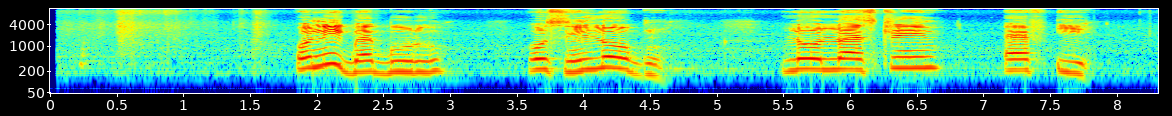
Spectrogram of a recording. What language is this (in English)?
Yoruba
